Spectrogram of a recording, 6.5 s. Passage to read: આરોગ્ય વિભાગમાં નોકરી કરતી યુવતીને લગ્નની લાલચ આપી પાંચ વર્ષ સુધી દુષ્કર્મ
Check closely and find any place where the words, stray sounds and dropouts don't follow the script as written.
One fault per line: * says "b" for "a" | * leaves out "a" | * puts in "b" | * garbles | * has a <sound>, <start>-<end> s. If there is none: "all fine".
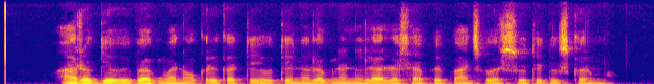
all fine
